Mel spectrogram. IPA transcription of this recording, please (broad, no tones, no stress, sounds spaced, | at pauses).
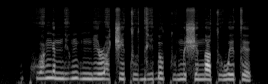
kʷʰ ɑ̤ ŋ ɛ n i̤ ŋʷ i̤ ŋ i ɹ ɑ̤ t͡ʃ i t ṳ d i̤ ɗ o tʷ i̤ n ə ʃ ɪ n ɑ t ṳ w ɪ t ɪ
